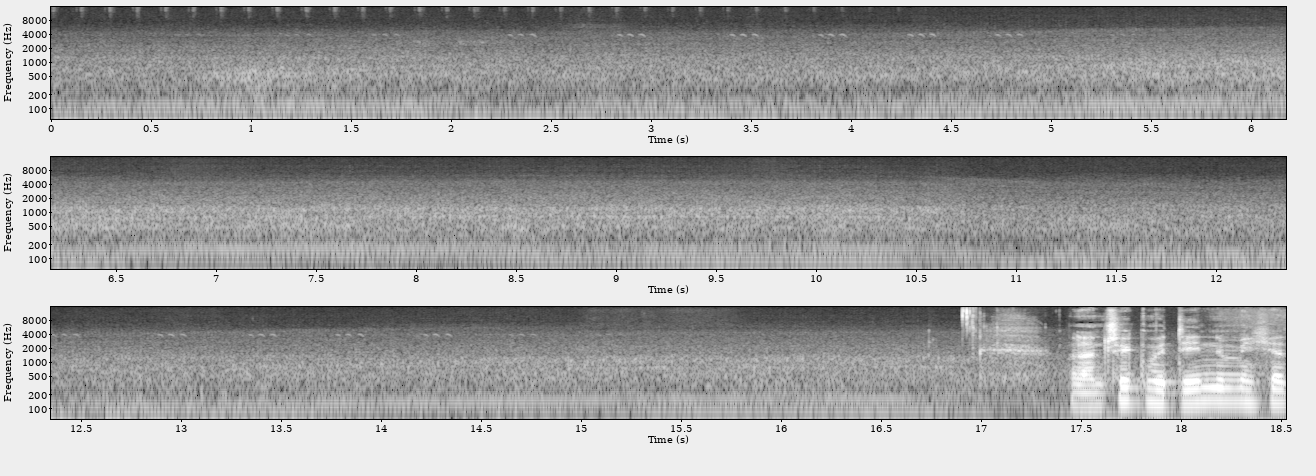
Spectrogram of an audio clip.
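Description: A truck engine hums steadily as the truck drives slowly.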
